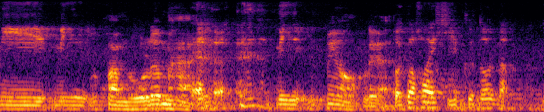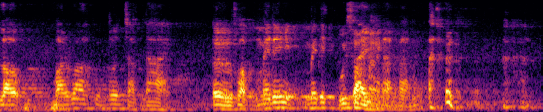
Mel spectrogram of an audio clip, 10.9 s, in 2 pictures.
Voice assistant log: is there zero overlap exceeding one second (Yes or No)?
Yes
